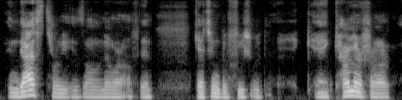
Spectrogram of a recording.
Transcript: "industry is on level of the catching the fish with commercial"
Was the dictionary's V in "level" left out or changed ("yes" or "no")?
yes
